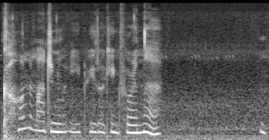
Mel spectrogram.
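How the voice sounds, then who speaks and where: A woman playing a haughty, teasing female demon knight in an ASMR roleplay, speaking softly and deliberately, often dropping into a whisper. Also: on the high side, slight background noise, natural voice. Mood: sly, taunting.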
